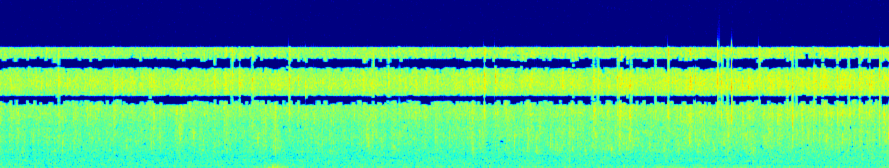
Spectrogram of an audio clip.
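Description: Heavy rain pouring down steadily, with low rumbles of thunder and a brief low thump about three and a half seconds in.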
